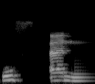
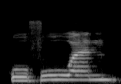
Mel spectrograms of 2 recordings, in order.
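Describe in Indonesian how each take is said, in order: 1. Bunyi f tidak punya vokal, lalu ada hentian glotal. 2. Ada vokal u yang jelas setelah f. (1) "betul-betul baca qiraat hamzah" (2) "kufu kena letak fu"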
